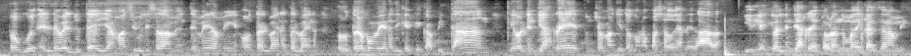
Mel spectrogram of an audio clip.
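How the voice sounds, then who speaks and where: A man's voice: fairly low pitch, flat delivery, quick pace, hardly any pauses, a crowd in the background. A man with a Dominican accent arguing defensively over a phone on speaker, repeating himself in short bursts. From Dominican Republic. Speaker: prank call victim. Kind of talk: argumentative phone conversation. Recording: noisy, harsh phone call over speaker.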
